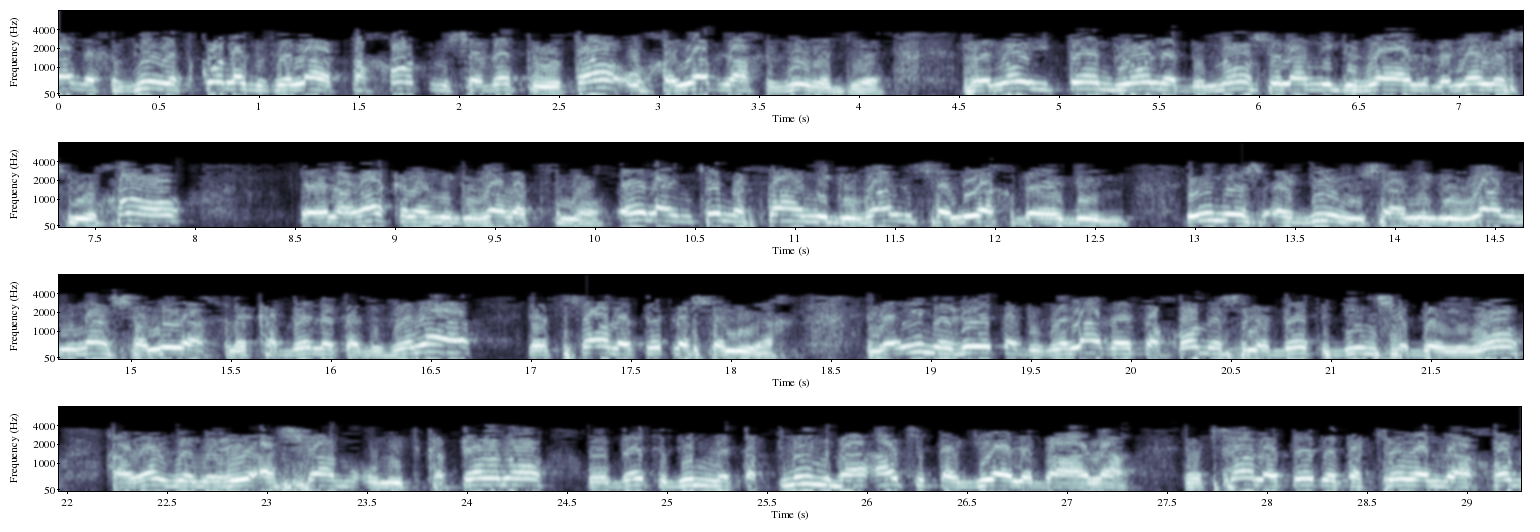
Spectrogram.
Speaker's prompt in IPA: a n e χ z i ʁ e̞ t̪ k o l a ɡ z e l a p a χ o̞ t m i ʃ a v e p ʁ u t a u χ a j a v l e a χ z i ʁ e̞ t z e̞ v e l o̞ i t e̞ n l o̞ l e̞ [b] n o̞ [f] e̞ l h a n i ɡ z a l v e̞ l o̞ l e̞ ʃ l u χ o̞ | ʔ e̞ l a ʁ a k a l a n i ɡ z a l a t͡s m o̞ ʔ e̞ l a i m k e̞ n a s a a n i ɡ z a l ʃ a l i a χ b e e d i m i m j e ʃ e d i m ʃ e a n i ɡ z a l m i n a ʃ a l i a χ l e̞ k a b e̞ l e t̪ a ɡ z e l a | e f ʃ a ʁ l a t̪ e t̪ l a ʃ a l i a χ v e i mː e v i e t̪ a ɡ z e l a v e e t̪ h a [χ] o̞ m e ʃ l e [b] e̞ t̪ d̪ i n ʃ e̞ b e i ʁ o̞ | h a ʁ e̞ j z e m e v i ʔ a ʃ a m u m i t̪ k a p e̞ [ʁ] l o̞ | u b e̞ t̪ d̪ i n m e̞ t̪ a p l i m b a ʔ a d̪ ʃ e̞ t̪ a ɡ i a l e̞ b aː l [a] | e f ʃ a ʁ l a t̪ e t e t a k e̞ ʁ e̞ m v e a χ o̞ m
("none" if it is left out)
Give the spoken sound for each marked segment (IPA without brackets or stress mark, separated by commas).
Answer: b, ʃ, χ, b, ʁ, a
